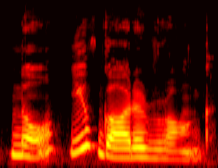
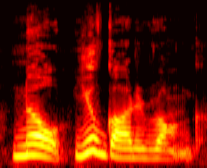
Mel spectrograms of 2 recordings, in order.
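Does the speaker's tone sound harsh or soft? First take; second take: soft; harsh. First: The tone is soft and pleasant. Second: The tone is harsh and blunt. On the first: The speaker is correcting the listener kindly. The speaker calls it right. "that's a pleasant way of saying the same thing" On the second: The speaker is being rude to the listener. The speaker calls it wrong. "then it's very rude"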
